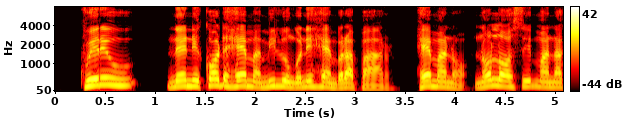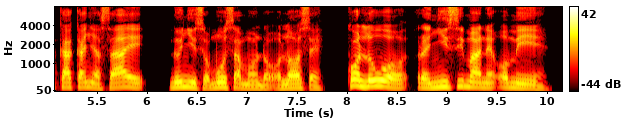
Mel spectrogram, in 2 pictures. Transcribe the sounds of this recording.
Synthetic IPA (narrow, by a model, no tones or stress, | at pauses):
kweɾeu | nɛnɪkɔdɦɛmamilwoŋɡonɪɦɛmbɾapa̰r | hɛmanɔ̰nɔlɔsɪmanakakaɲasajɛ | noɲisomʊsamɔndɔ̰ɔ̰lɔsɛ̰ | kɔlʊwɔɾaɲisimanɛʔɔmɪjɛ̰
